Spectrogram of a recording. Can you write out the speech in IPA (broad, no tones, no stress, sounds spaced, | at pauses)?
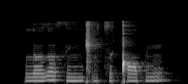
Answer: l œ ð œ θ ĩ ɡ͡ǁ œ t͡s ə ǃ ɒ p ĩ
